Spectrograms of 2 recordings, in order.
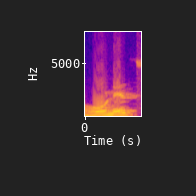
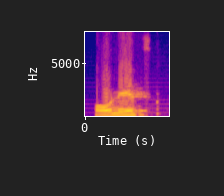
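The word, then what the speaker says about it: honest: के बाद ये देखो एच के बाद अगर ओ आया तो ओ हमारा एच जो है वो साइलेंट रहेगा जैसे और होनेस्ट ऑनर इस तरीके से अब इसको हॉर्स नहीं पढ़ेंगे इसको होनेस्ट नहीं पढ़ेंगे इसको हॉर्नर नहीं पढ़ेंगे क्या पढ़ेंगे हॉर्स ऑनेस्ट ऑनर इस तरीके से अब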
